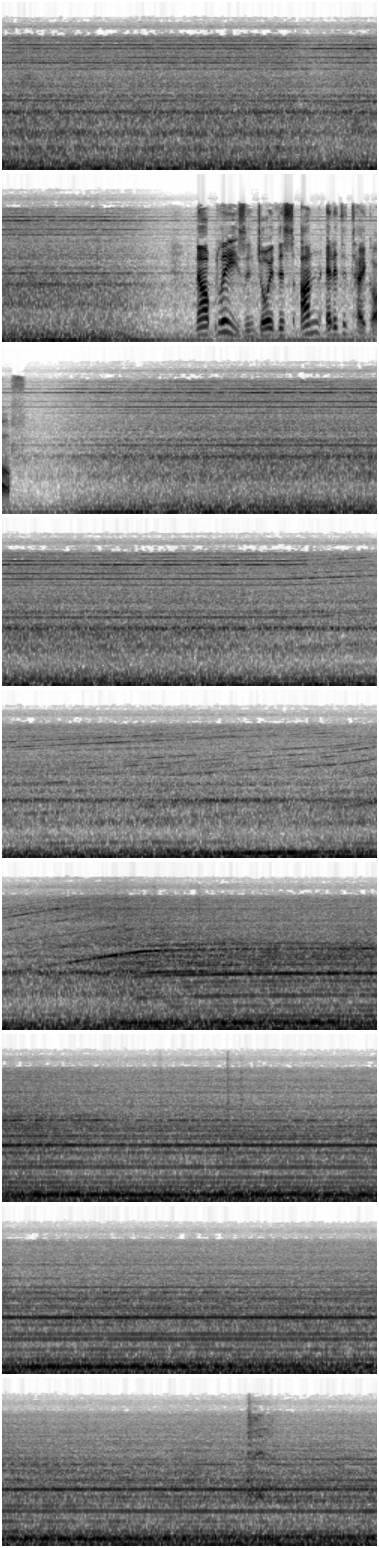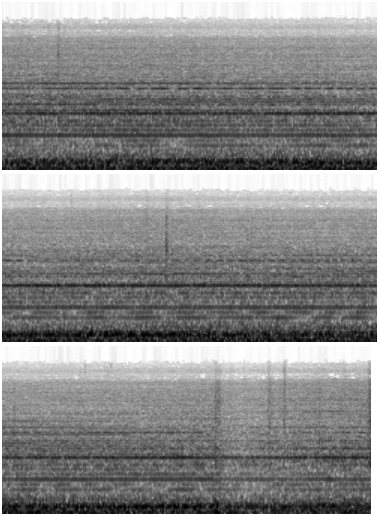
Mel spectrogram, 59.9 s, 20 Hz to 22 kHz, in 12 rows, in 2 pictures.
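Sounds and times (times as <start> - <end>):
jet engines whining: 0.0 - 59.9.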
